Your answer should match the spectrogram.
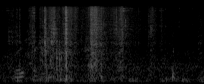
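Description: Quick footsteps and scuffs crunching on dry leaf litter during a frisbee throw, a burst of crunches in the first second or so, then quieter.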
